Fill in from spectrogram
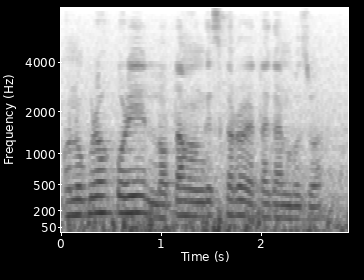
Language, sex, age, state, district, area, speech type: Assamese, male, 18-30, Assam, Nalbari, rural, read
